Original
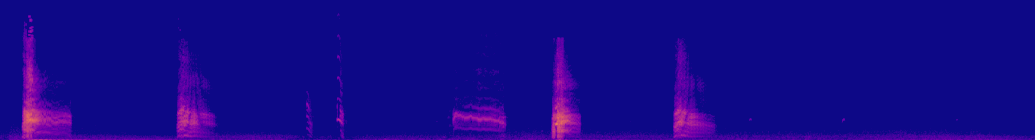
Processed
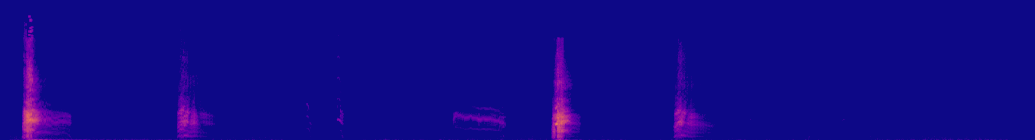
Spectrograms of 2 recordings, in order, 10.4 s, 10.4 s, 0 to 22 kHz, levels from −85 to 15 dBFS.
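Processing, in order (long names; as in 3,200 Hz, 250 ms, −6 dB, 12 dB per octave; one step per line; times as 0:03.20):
expander for the loud parts 1.5 to 1, over −50 dBFS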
